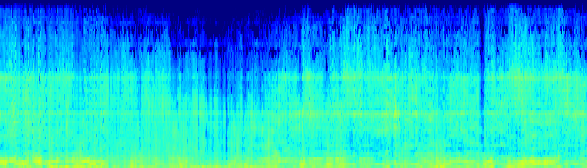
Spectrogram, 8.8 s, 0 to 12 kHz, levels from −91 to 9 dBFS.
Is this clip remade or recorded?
remade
